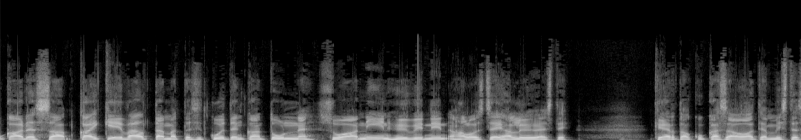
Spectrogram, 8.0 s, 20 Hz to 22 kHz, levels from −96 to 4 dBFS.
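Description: Listening to this speech recording, nothing stood out as a technical problem at any point.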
